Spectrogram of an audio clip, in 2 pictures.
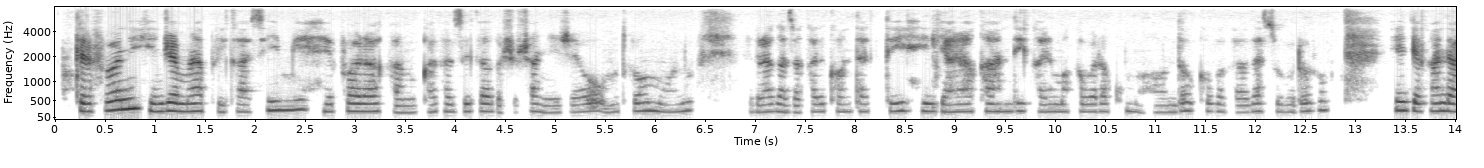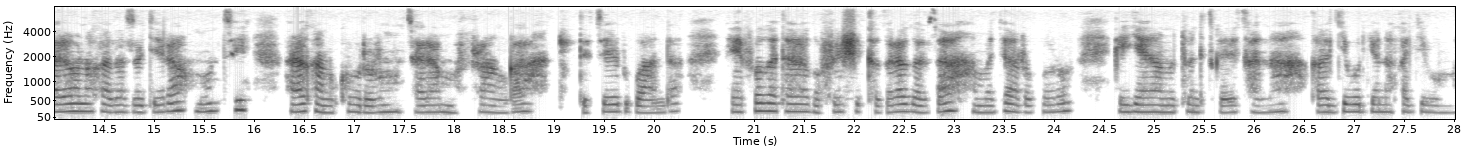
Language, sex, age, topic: Kinyarwanda, male, 18-24, finance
